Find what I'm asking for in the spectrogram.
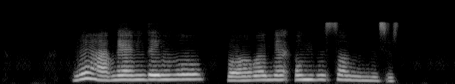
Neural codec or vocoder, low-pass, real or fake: codec, 16 kHz, 0.5 kbps, FreqCodec, smaller model; 7.2 kHz; fake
